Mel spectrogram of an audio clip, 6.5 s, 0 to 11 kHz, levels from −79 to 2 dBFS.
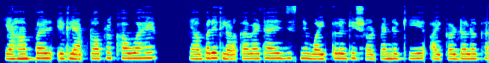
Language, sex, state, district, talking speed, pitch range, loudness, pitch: Hindi, female, Delhi, New Delhi, 240 wpm, 245-265 Hz, -16 LUFS, 250 Hz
